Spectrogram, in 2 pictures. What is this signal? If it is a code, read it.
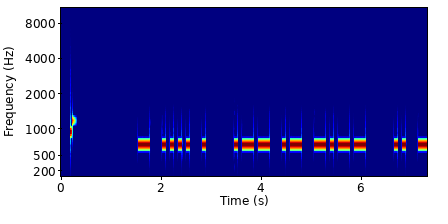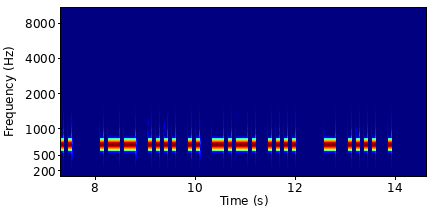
Morse code, heard as a keyed tone, about 15 wpm, 700 Hz. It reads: THE WAY IN WHICH THE
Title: Sets of 5 Words Encore2 15wpm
